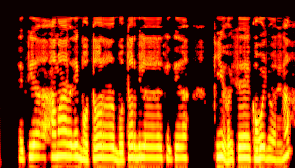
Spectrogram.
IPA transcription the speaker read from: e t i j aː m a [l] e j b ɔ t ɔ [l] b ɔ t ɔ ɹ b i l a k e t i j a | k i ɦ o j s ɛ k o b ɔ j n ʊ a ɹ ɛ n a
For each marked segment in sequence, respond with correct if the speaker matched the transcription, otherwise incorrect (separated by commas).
incorrect, incorrect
